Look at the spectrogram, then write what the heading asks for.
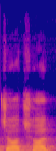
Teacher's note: तो जो च वर्ग का जो उच्चारण होता है, च छ, तो इसका जो स्थान होता है वो होता है तालु।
